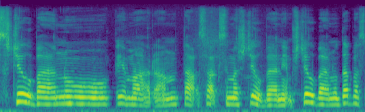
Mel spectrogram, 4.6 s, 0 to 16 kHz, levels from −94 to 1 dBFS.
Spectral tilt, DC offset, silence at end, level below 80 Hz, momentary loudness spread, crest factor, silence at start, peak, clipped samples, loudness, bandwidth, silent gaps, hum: -5.5 dB/octave; under 0.1%; 0 s; -54 dBFS; 7 LU; 14 dB; 0 s; -2 dBFS; under 0.1%; -16 LUFS; 13 kHz; none; none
